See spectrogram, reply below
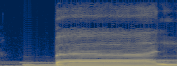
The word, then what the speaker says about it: banana: Veja os três sons, preste bem atenção: banana. Banana. Tá vendo? A gente vai usar o A no começo, ó. Ba. No segundo som, não. Vai ser um né, né.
